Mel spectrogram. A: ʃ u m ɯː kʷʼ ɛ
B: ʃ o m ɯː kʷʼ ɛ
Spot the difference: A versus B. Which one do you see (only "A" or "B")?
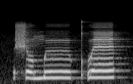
B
